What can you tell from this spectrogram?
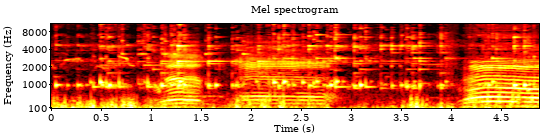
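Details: Flock of sheep near the disused hotel at Fürigen; short overlapping bleats from several animals, a longer strong bleat at the end, with bells jingling and trampling in the background.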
